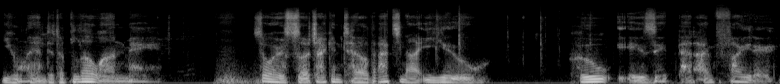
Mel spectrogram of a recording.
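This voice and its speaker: A grim male warrior full of vengeance, deep and slow-spoken, as a game master puts him on. The voice is quiet and threatening, with some distance from the mic. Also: expressive, a little hiss or hum. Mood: cold.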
